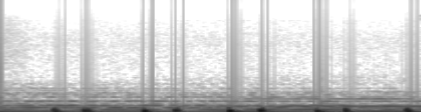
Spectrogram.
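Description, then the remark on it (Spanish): A human heartbeat pulses steadily in a double lub-dub rhythm, five deep, muffled thumps in pairs over a low, constant hum, with no voices present. “Estás ahí contigo con los latidos de tu corazón.”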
